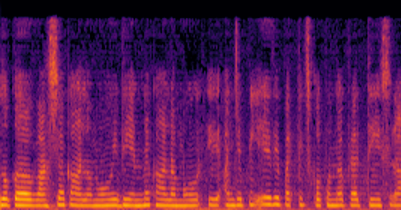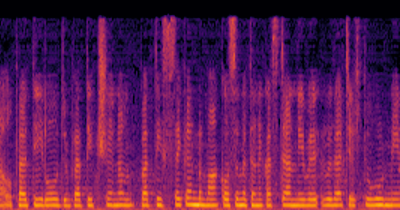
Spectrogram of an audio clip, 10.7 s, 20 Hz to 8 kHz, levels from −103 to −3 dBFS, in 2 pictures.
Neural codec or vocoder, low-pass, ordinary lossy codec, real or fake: codec, 16 kHz, 1.1 kbps, Voila-Tokenizer; none; none; fake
